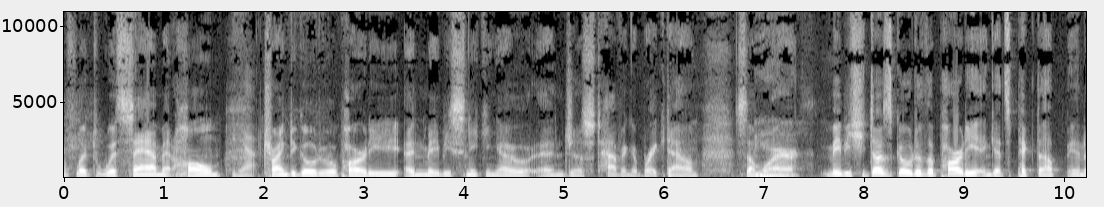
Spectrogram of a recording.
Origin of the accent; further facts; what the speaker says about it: Canada; Yeah, we're Canadian.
